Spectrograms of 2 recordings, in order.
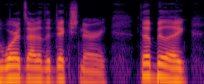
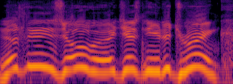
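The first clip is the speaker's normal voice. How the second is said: put-on New York Italian-American accent, higher pitch; 9 semitones higher than usual. Doing a Stallone impression for the others: Sylvester Stallone impression. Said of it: "I can do a good Stallone".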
